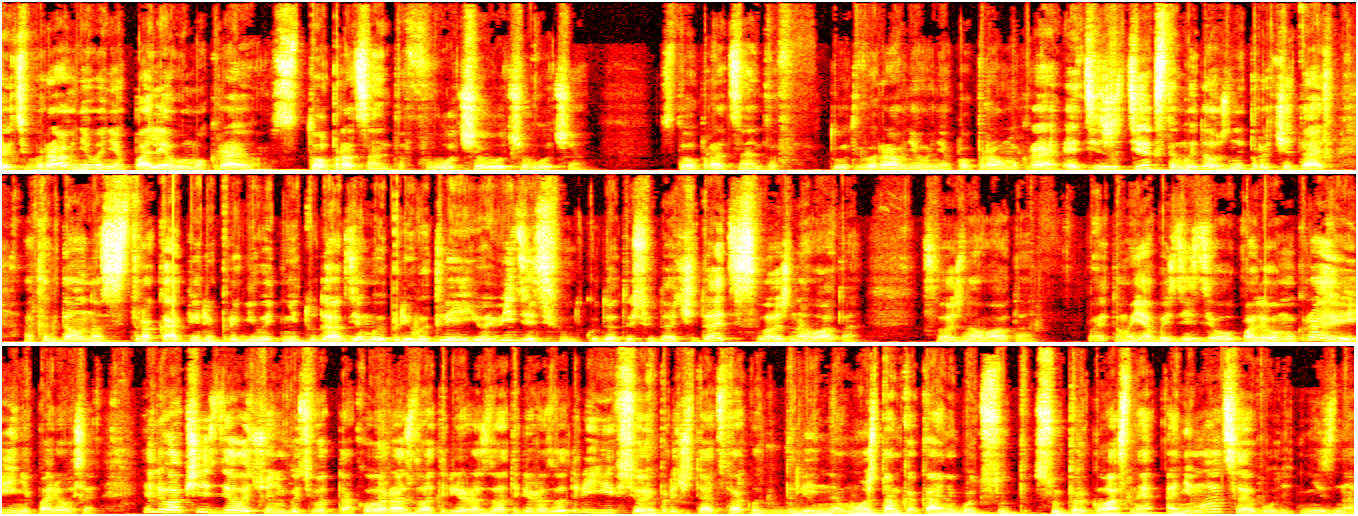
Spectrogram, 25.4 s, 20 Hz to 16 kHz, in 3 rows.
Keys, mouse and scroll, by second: 3.0 space, 3.5 space, 3.6 space, 5.0 ctrl+scroll up 1, 5.7 ctrl+scroll down 1, 6.2 space, 6.7 space, 6.7 space, 8.1 space, 8.6 ctrl+scroll up 1, 12.5-13.3 ctrl+scroll down 1, 13.3 space, 13.8 space, 13.8 space, 15.8 space, 16.3 space, 17.6 typing, 18.5 alt+click, 19.3 ctrl+в, 20.7 space, 21.0 ctrl+я, 21.8 space, 22.3 space, 22.3 space, 23.1-23.4 ctrl+scroll up 1, 23.8 space, 24.3 space, 24.4 space, 24.8 ctrl+scroll down 1.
